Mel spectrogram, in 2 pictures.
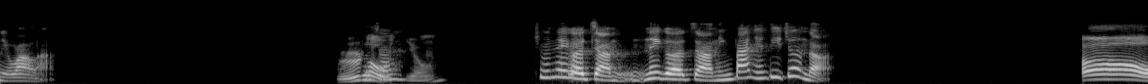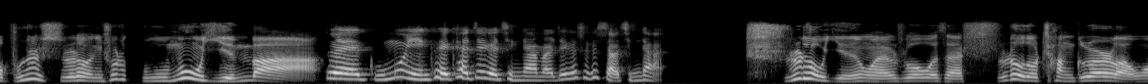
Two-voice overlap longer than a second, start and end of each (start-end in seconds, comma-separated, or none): none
